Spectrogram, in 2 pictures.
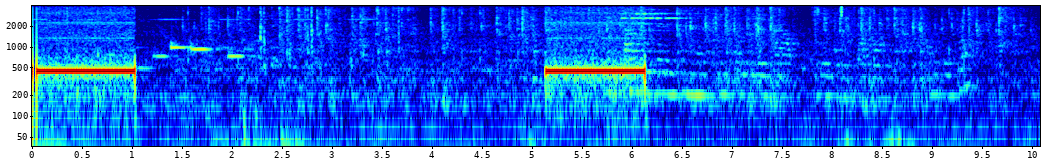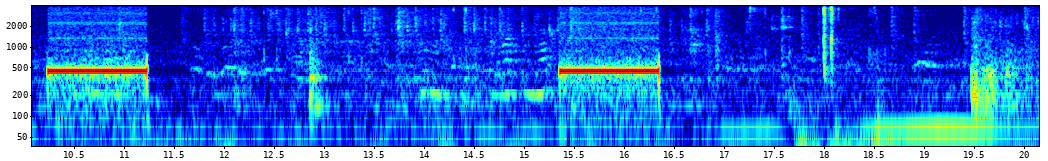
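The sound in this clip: Ringback tone of an outgoing call from a cable company in Peru. Four long, steady mid-pitched beeps sound at even intervals about five seconds apart, thin and band-limited like a phone line, with faint low noise between them.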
